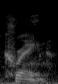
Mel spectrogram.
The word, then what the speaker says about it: Crane: the video store no my name is crane crane rhymes with train and brain and sang and green and rain and plane and the other kind of plane and can I come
